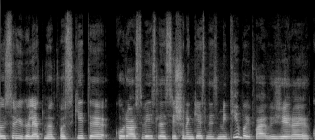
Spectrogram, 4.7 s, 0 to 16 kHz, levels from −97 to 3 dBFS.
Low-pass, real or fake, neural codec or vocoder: 14.4 kHz; real; none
